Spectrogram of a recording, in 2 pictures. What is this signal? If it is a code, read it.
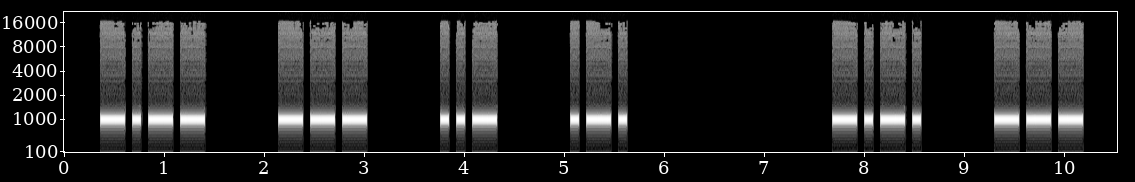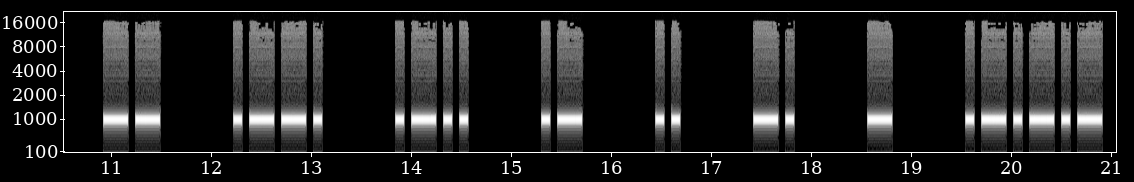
Morse code, heard as a keyed tone, about 15 wpm, spaced as for 8 wpm, 1000 Hz. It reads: YOUR COMPLAINT.
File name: qotdfiles / 8wpm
